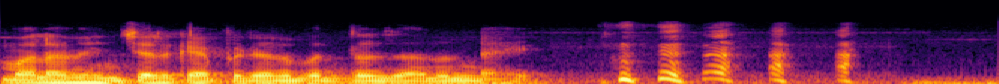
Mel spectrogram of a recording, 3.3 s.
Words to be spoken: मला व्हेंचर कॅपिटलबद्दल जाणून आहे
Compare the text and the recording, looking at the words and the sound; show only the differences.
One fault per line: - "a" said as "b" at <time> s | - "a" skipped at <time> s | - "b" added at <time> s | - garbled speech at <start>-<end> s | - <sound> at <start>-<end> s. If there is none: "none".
- laugh at 2.0-2.9 s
